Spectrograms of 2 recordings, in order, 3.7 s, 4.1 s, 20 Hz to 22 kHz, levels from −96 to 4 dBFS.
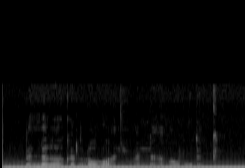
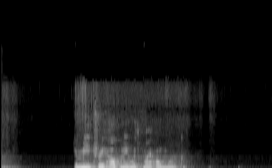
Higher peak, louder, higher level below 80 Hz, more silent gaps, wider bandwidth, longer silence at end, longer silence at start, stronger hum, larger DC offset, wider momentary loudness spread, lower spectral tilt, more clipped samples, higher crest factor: second, -28 dBFS vs -8 dBFS; second, -43 LUFS vs -24 LUFS; first, -42 dBFS vs -58 dBFS; neither; second, 4.7 kHz vs 11.5 kHz; second, 0 s vs 1.4 s; about the same, 0.05 s vs 0.05 s; first, 50 Hz at -40 dBFS vs none; neither; second, 4 LU vs 9 LU; about the same, -9.5 dB/octave vs -9 dB/octave; neither; second, 12 dB vs 18 dB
